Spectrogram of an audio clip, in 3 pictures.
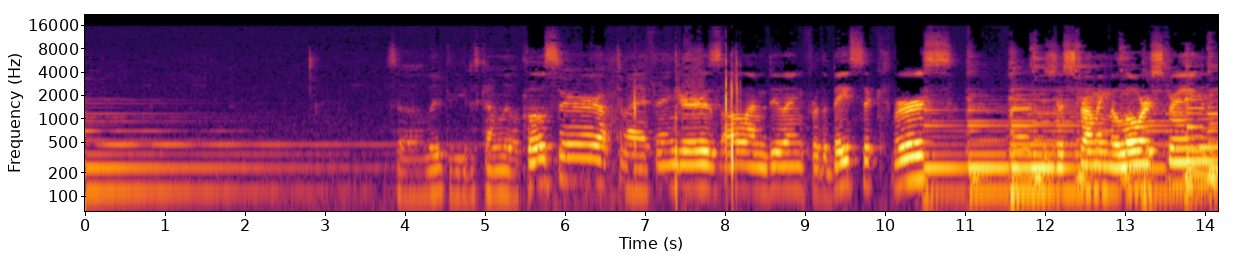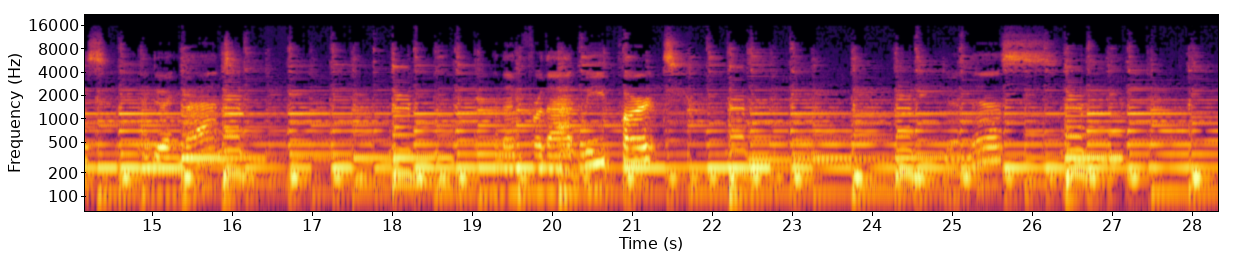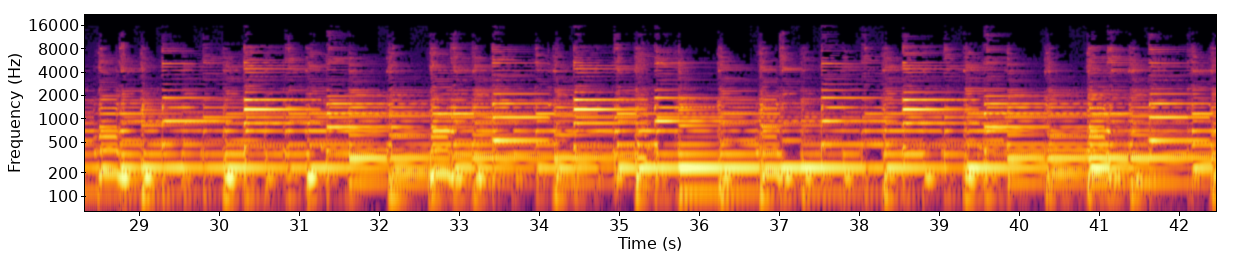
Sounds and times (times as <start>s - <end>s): Acoustic guitar: 0.0s - 42.4s
Strum: 0.0s - 42.4s.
